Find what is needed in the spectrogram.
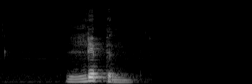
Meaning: plural of lip
- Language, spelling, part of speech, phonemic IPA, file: Dutch, lippen, verb / noun, /ˈlɪpə(n)/, Nl-lippen.ogg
